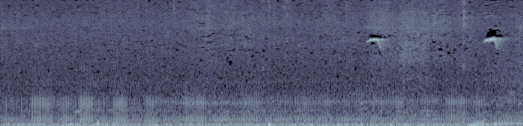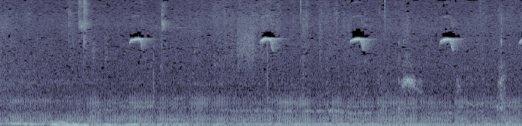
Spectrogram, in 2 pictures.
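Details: Domestic cat purring in a steady low rumble, with a bird's short high chirps repeating roughly every one and a half seconds over it.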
